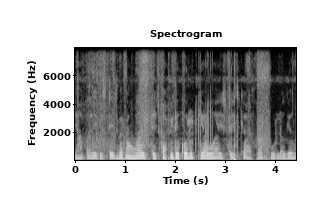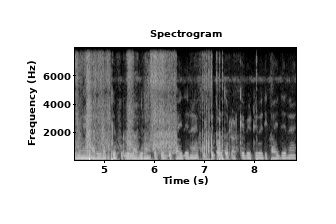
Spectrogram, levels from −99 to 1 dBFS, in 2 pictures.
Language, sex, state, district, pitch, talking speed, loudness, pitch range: Hindi, female, Chhattisgarh, Korba, 170 Hz, 255 wpm, -20 LUFS, 165-175 Hz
